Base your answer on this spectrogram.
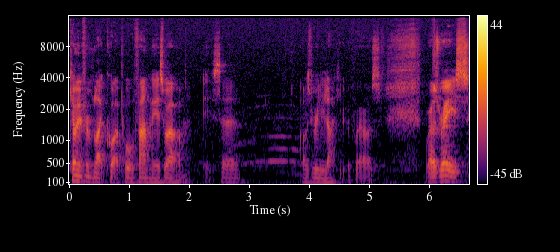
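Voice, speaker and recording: In a southern English accent, a man with a very deep, low pitch talks at a fairly quick pace with ordinary pitch variation, big swings in loudness and long, frequent pauses, amid audible room echo. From southern England. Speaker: podcast host. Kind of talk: personal storytelling monologue. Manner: casual, with many fillers.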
